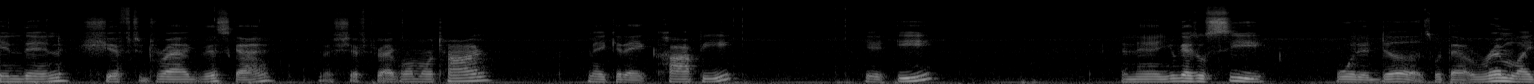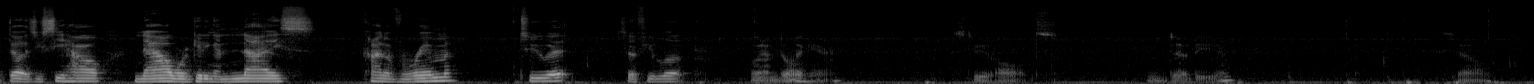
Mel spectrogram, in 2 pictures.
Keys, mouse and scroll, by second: 0.5-2.1 shift+drag, 2.6-4.0 shift+drag, 8.4 click, 8.8 w, 10.2 e, 11.2-14.3 drag, 14.4 w, 18.1-20.5 drag, 20.7 middle click, 22.3 click, 27.6 alt+w, 28.2 alt+middle click, 29.2 middle click, 29.9 alt+middle click.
